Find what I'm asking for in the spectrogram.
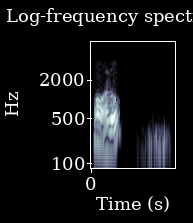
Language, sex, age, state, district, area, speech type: Assamese, male, 30-45, Assam, Jorhat, urban, conversation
